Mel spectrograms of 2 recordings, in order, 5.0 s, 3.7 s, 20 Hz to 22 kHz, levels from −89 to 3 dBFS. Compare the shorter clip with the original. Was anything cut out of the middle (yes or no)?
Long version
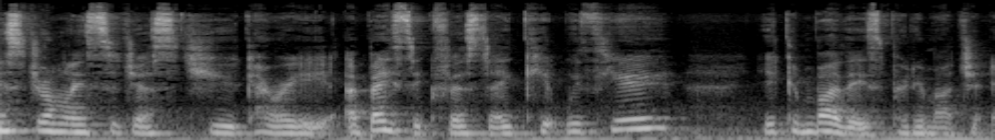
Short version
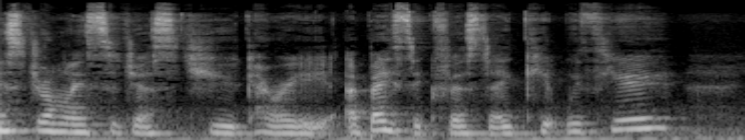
no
